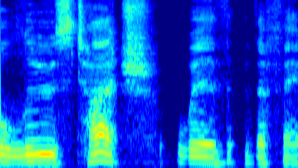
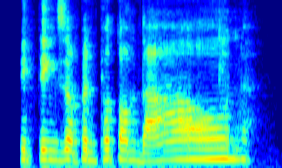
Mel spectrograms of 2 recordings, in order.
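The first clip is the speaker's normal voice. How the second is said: loud gym-trainer voice, belted out, "down" drawn out long; 6 semitones higher, 6 dB louder than usual. Trading Arnold impressions with a friend, the speaker tries another Arnold impression. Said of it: "I'm trying to do my best, Arnold".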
